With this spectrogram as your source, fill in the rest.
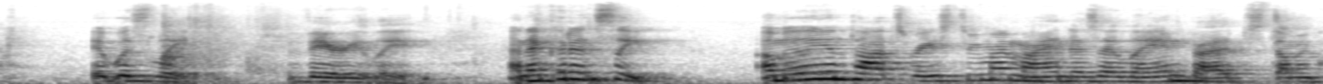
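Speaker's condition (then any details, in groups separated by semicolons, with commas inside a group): No condition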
